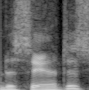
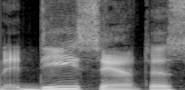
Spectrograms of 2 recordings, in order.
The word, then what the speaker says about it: DeSantis: Florida, governor there, Ron DeSantis. You might have heard of him, or you might have heard him referred to as Ron DeSantis. Apparently, you can say his name either way.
